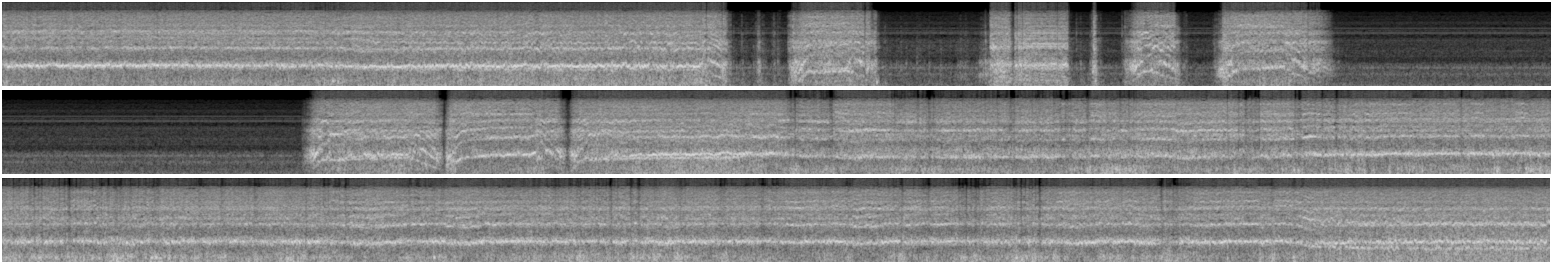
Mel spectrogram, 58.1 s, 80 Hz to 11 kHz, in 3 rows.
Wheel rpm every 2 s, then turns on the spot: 230, 240, 210, 210, 110, 50, 20, 70, 30, 0, 0, 60, 140, 170, 210, 200, 200, 200, 230, 230, 230, 230, 230, 230, 230, 230, 230, 220, 190.
10-14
